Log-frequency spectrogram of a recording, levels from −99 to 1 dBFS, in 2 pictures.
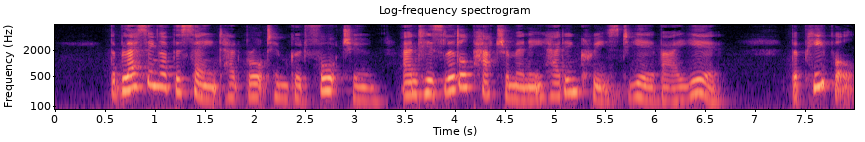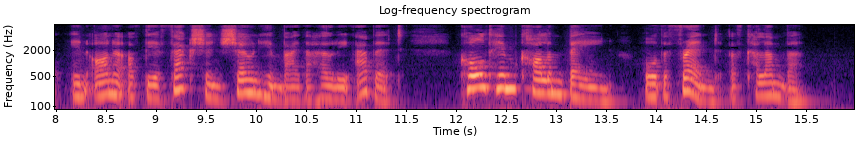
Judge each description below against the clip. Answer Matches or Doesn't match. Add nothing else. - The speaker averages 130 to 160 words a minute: Matches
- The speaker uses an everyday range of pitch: Doesn't match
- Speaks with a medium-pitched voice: Matches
